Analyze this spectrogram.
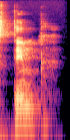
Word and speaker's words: tempo: Tempo, ó, tem, sai pelo nariz. Tempo, ok? Mas não produz som, ele só nasaliza.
